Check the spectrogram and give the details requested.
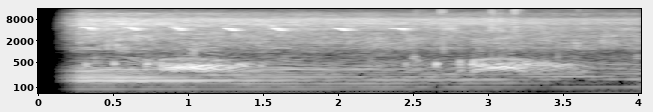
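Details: A domestic pigeon, presented as calling to a female, gives deep, throaty, swelling coos about two seconds apart over a steady low hum, with faint high ticking repeated in the background.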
